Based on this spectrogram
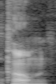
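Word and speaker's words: POUM: I believe it's pronounced the POOM, right? Mm-hmm.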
